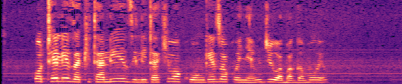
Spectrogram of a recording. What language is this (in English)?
Swahili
